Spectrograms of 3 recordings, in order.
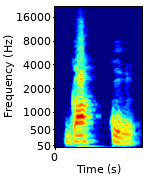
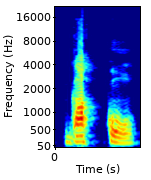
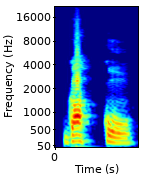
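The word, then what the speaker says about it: がっこう: এই ছোট সুটা থাকার জন্য এই যে কোয়ের যে কেটা আছে এইটাই ডাবল হয়ে যাবে এখানে। তাহলে এখন শব্দটার উচ্চারণ হচ্ছে গাক্কো, গাক্কো, অর্থাৎ স্কুল, বিদ্যালয়।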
